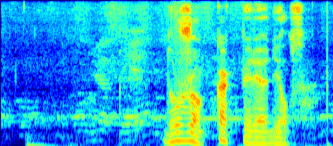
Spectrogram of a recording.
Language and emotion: Russian, neutral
